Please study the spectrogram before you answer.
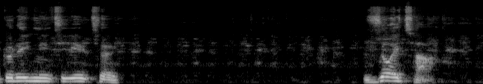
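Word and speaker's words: Seuthe: Zoita. Zoita. Yes, there you have it. It's if you pronounce it in English, it'll be Soothe. My version was Salte, but it's actually Zoita.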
